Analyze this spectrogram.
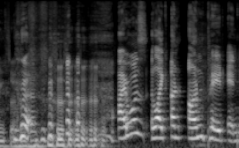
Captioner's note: both laugh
